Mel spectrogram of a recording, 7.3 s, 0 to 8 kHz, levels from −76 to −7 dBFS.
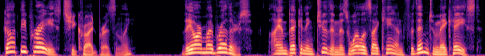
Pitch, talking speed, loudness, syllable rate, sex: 150 Hz, 205 wpm, -17 LUFS, 5.3 syllables/s, male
